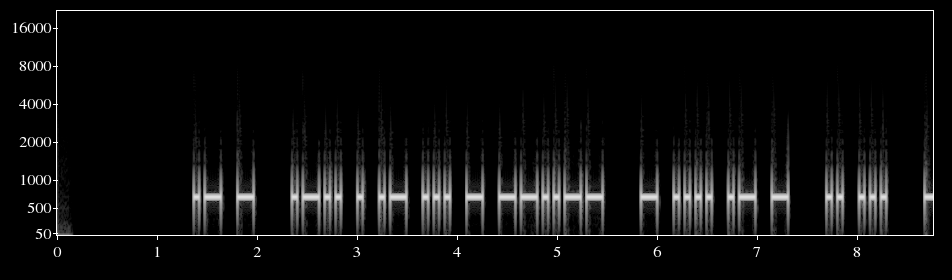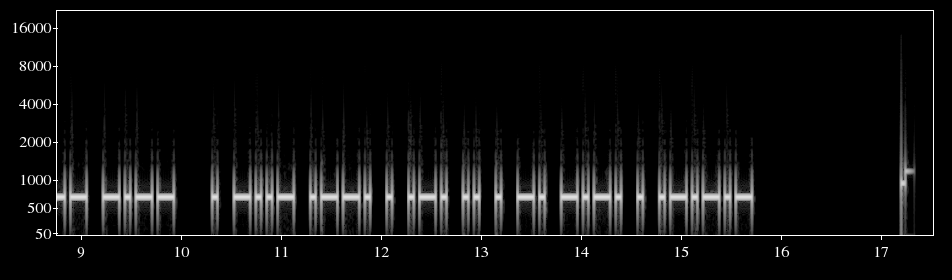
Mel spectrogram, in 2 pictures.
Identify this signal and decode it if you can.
Morse code, heard as a keyed tone, about 22 wpm, 700 Hz. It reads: AT LEAST, THAT IS MY EXPERIENCE.
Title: Sentences from Top 1000 Words - Review Part 3 - 22wpm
